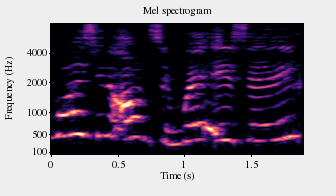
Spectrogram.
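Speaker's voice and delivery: high, agitated inner voice; retold exasperation. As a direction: fret at an absent partner, re-enacted. Retold panic while nobody answers.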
